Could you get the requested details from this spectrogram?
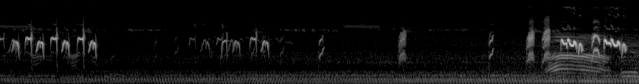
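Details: Sooty-headed bulbul call used to lure and agitate wild bulbuls: a quick run of sharp, bouncing chirps, then scattered single notes, and finally a louder cluster of warbling chirps over a low steady hum.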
